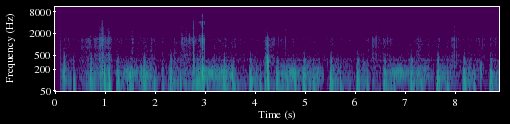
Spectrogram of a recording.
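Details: Compressed (muffled) heart sounds with arrhythmia: low heart thumps at roughly 110 a minute with an uneven, irregular rhythm.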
